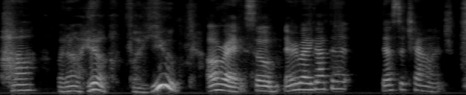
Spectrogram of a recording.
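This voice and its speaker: At a fairly slow pace, a woman of medium pitch speaks with lively intonation and big swings in loudness. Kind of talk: team motivational talk. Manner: soft-spoken.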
